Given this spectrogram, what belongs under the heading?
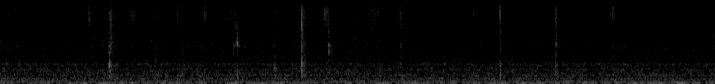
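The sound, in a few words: shuffling a deck of cards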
